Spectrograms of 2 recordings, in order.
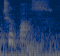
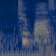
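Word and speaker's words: τύπος: the Bible a type it's the Greek word tupos you might spell it t p o the second letter in that in the Greek is the oon can be represented by the English y or the or the English U as in the word Suki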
